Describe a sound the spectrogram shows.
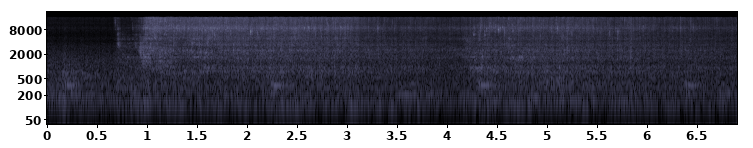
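Food sizzles and bubbles loudly in hot oil.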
